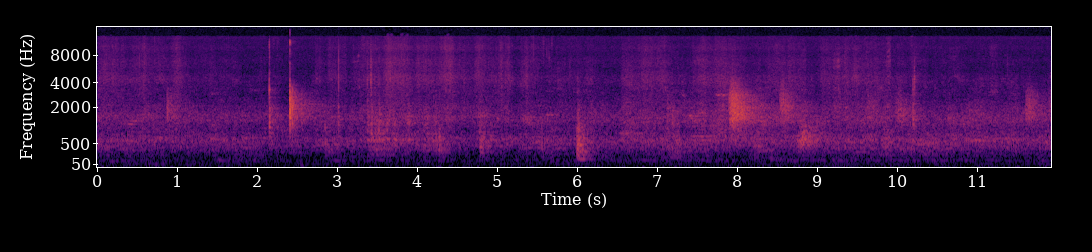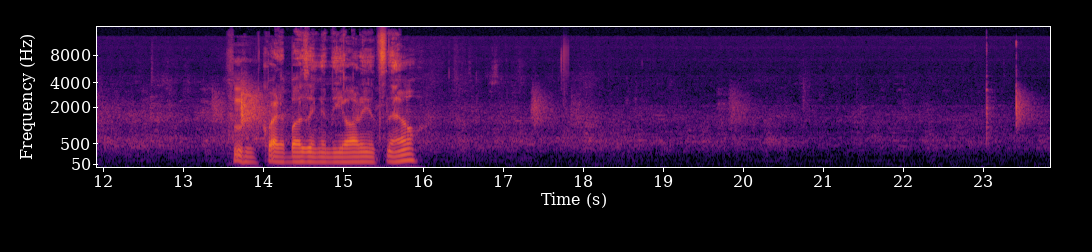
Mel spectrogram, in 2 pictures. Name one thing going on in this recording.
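A quiet audience murmurs softly.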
